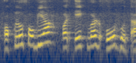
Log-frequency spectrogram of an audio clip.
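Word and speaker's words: ochlophobia: एक वर्ड और होता है आपका ओक्लोफोबिया, स्पेलिंग होती है आपकी OCHLO, ओक्लो, और फिर इसमें आप लगा दीजिए फोबिया।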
